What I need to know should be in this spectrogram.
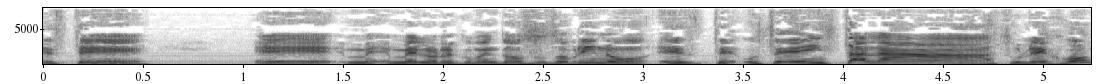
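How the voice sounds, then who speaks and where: Speaking at a fairly slow pace, a man with high pitch has a bright, sharp tone and lively intonation. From northern Mexico, Monterrey. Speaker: radio host. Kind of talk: prank phone call.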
